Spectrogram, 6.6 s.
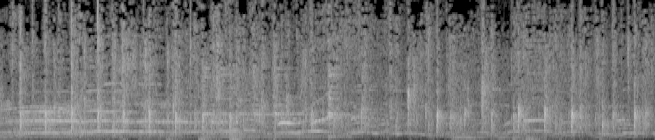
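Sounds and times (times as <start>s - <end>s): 
studio audience applauding: 0.0s - 6.5s
studio audience cheering: 0.0s - 6.5s.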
